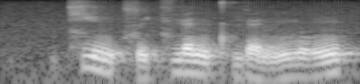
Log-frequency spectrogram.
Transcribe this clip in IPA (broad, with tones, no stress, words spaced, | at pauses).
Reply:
t͡ɕi˥˩nt͡sɹ̩˩ t͡ɕɥɛ˥˩nt̪ʰjɛ̰˨˩n n̪ʊ˧˥ŋ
